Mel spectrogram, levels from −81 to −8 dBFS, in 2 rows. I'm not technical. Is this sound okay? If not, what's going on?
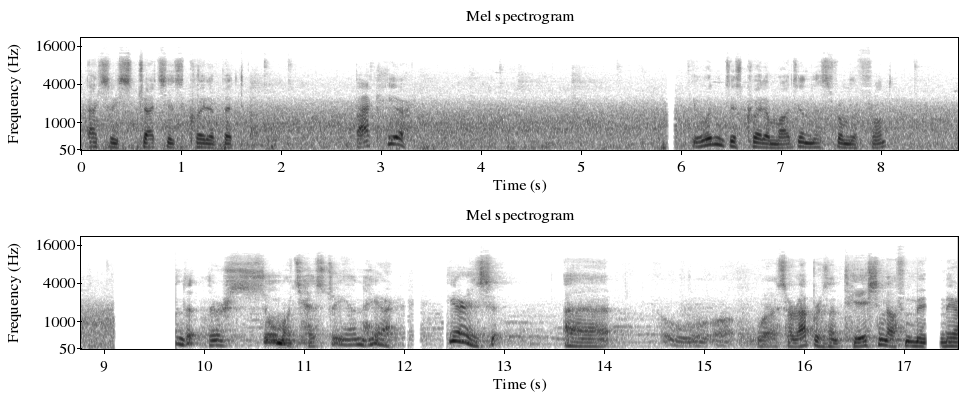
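No. There is AAC frame loss with muting: the sound briefly fades into silence and back, with soft edges, at 5.86 s, scattered between 12.00 and 12.44 s, and at 17.20 s.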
